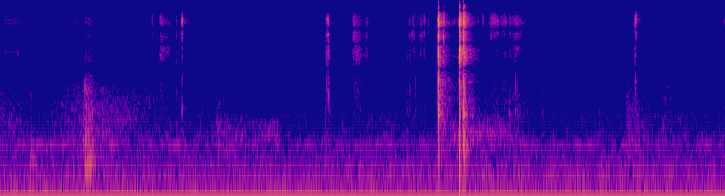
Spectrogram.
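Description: Handling sounds of a plastic cup of resin being lifted out of a pressure pot and turned in the hands: light plastic clicks and rustles, with two sharp clicks close together about four and a half seconds in.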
